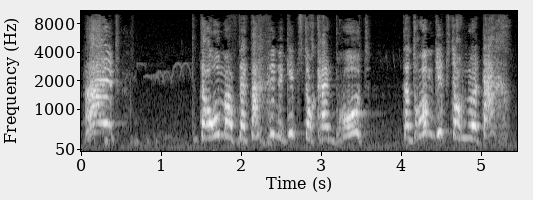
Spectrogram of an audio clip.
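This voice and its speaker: A man playing a cheeky, childish little kobold in a 1970s children's radio play, squeaky and piercing, stammering over repeated words, excitable and stubborn. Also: unhurried, full character voice. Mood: excited, indignant. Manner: stammering word repetitions, singsong rhyming.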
